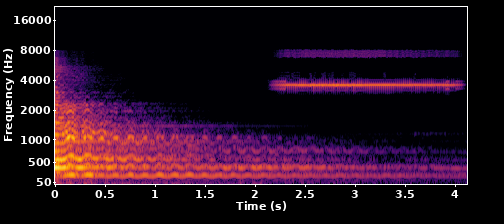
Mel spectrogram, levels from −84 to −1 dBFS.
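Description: Right from the start the music carries heavy Opus compression damage. Nothing comes through above about 8.5 kHz, so the top end feels closed in, and the tones have gone grainy and rough instead of ringing cleanly. There's little swirl, just a coarse, noisy texture where detail should be. That's the sound of the codec filling bands it can't afford to code properly, which fits a very low bitrate, likely around 12 kbps.

At 2.13 s a feedback whistle comes in and stays to the end: a thin, steady tone at 3.6 kHz, sitting roughly 10 dB under the music and swelling and fading slowly in level. It holds its pitch and never builds up, which is what you'd expect from a loudspeaker-to-microphone loop hovering right at the edge of feedback, likely the cause here.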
